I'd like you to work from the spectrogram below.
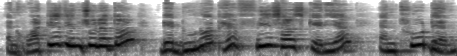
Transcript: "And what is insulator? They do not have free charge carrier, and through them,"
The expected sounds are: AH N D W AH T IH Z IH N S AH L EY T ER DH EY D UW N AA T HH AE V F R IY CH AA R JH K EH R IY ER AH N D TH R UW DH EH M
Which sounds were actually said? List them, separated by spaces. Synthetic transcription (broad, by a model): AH N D W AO T IH Z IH N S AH L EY T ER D EY D UW N AA T HH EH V F R IY S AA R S K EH R IY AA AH N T R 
